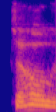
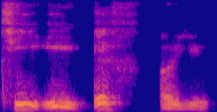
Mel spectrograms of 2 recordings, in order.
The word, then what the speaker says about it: Tehou: My mum spelled it Tehou instead of in Tokelau it's spelled Tefou, and F is pronounced Ho. So that's something else that I guess my mum didn't want people to call me Te Fo or or or whatever. So is F a solid H? Yeah, well, F is pronounced like an H Oh. in our language.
